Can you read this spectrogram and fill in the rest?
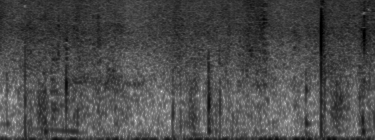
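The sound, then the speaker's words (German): Footsteps echo through the side aisle of a Romanesque church, a series of irregular taps spaced apart over a steady roomy background hum, with faint murmuring. “Ja, und jetzt hören wir schon. Es halt. Es halt. Wir befinden uns jetzt im Kirchraum, im Seitenschiff dieser romanischen Kirche.”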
